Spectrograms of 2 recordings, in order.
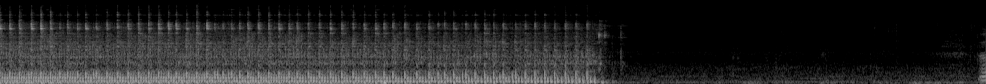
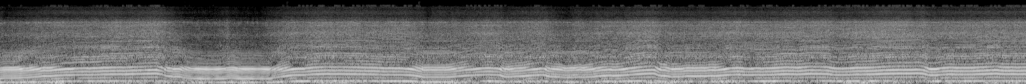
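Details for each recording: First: Old Jonsered 630 two-stroke chainsaw first run after repair: revs hard and buzzy with slightly uneven beat, then cuts out; still needs carburetor tuning. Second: Repaired old Jonsered 630 chainsaw with 30-inch bar and aggressive full-house chain cutting wood: high two-stroke note dips and recovers, holds strong revs; owner suspects clutch-side crankcase seal needs replacing.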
